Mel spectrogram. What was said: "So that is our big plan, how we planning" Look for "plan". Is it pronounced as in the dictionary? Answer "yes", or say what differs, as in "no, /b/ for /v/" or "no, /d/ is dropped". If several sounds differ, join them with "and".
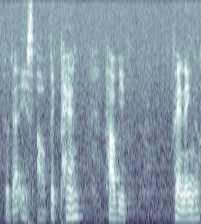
no, /l/ is dropped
